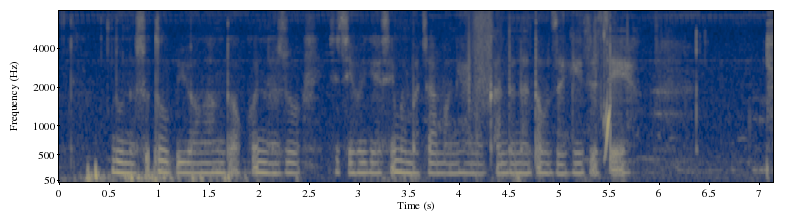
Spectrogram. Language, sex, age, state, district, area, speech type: Manipuri, female, 18-30, Manipur, Chandel, rural, spontaneous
